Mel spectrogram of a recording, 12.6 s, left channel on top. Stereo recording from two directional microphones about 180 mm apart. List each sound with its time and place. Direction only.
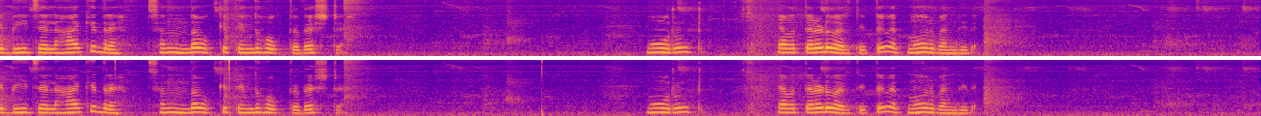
0.0 s a woman's voice: 5° left (ahead or behind)
6.5 s a woman's voice: 10° left (ahead or behind)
